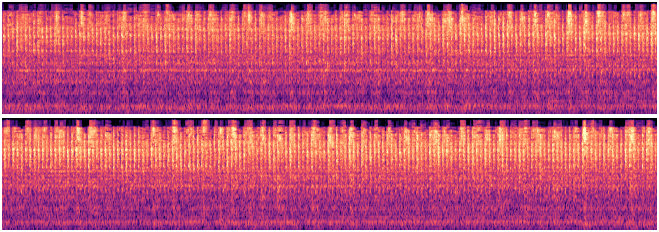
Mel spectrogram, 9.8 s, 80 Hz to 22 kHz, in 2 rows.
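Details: Honda NSR50 two-stroke: fast, even metallic knock through the idle; owner suspects the crank big end or balancer bearing.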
